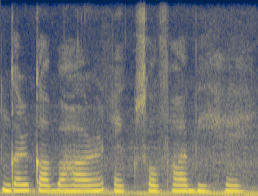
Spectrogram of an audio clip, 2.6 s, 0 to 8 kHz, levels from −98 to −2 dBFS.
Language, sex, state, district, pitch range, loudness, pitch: Hindi, female, Arunachal Pradesh, Lower Dibang Valley, 230-235 Hz, -12 LUFS, 235 Hz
